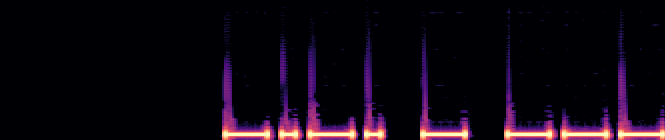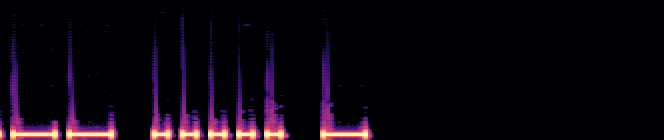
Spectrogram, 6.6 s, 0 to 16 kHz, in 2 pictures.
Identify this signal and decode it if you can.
Morse code, heard as a keyed tone, about 17 wpm, 700 Hz. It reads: CT05T
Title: Code Groups - 5 Letter:Numbers - 17wpm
